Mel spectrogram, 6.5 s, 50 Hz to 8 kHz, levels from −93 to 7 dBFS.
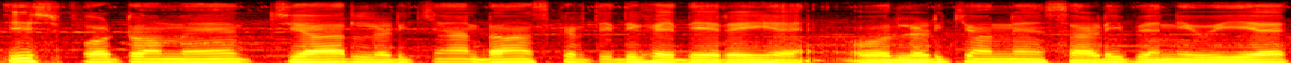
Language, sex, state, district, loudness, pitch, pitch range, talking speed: Hindi, male, Rajasthan, Bikaner, -15 LUFS, 115 Hz, 110-125 Hz, 165 wpm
